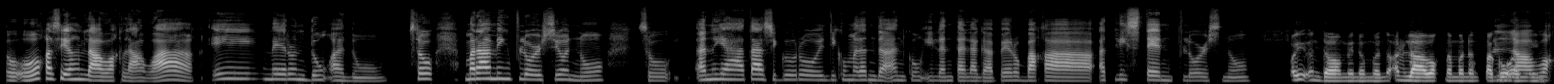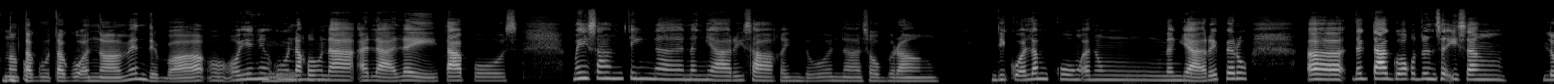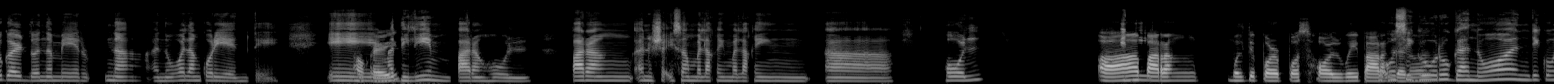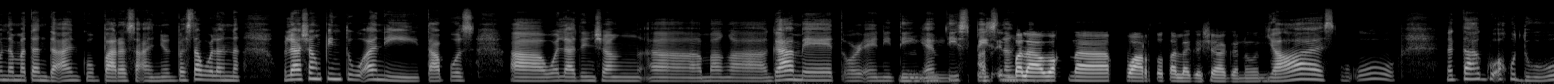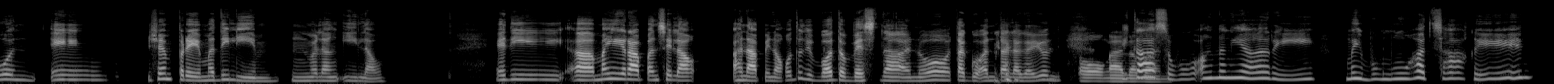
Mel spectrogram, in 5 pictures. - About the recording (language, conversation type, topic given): Filipino, podcast, Ano ang paborito mong laro noong bata ka?
- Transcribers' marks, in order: other background noise; laughing while speaking: "ninyo"; in English: "anything, empty space"; chuckle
